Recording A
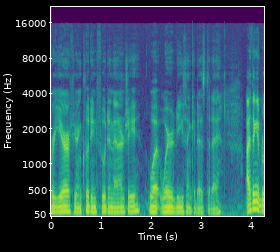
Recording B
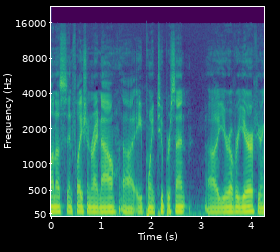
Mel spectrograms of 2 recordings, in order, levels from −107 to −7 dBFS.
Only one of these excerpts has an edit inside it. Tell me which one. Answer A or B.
A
